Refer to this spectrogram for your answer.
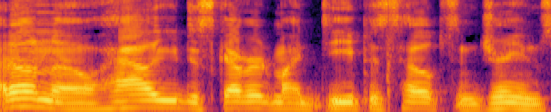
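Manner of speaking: ordinary delivery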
